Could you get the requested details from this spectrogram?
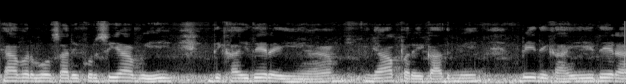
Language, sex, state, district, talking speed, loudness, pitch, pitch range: Hindi, male, Haryana, Rohtak, 170 wpm, -11 LUFS, 150 Hz, 140-155 Hz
